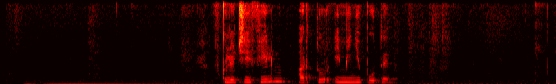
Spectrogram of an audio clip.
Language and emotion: Russian, neutral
